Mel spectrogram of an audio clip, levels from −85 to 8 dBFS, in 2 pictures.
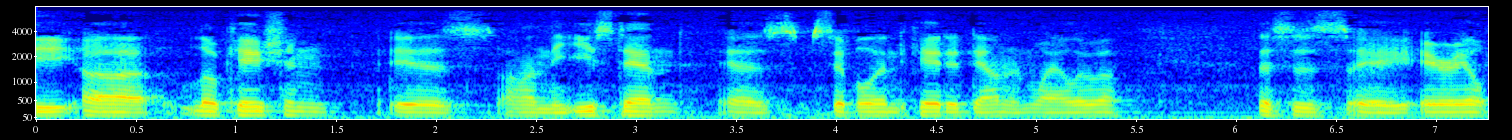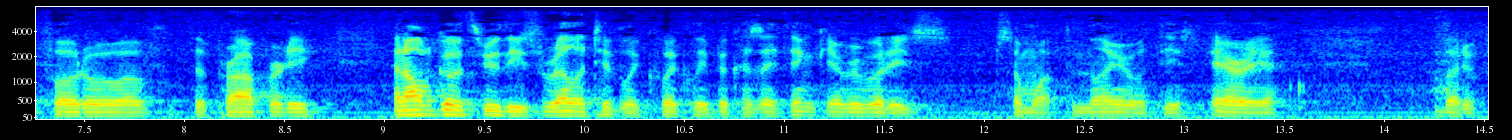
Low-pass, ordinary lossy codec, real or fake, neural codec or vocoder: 7.2 kHz; MP3, 32 kbps; real; none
